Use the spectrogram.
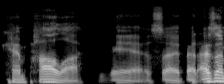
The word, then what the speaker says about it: Kampala: I get the pronunciation of it right it's pronounced Kampala there so but as I mentioned to you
